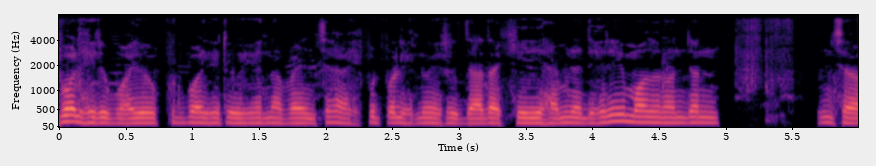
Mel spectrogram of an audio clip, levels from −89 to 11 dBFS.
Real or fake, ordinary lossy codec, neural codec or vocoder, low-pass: real; none; none; 7.2 kHz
